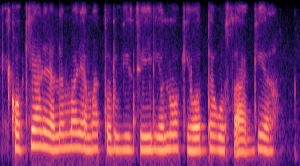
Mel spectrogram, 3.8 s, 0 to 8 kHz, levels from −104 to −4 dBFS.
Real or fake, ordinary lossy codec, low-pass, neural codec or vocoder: fake; Opus, 16 kbps; 7.2 kHz; vocoder, 22.05 kHz, 80 mel bands, HiFi-GAN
